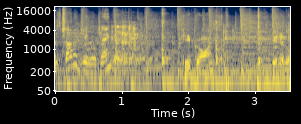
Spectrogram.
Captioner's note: hammering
